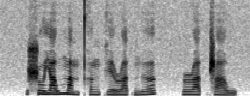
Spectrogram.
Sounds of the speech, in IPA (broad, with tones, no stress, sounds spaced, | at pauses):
ʂ o˧ j a˧˥ w m a˨˩ m t̪ʰ ə˨˩ ŋ k e˨˩˨ ɹ a˨˩ t̚ ŋ ɨ˧˥ ə̯ | ɹ a˨˩ t̚ ʂ a˨˩˨ w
